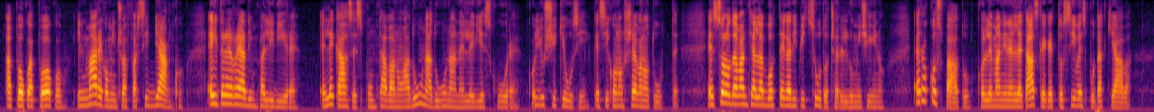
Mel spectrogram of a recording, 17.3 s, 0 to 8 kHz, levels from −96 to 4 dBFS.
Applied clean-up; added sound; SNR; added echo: none; none; none; none.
